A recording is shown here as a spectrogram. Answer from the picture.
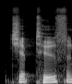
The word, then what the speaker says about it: Toof: He says, I knew of a family in the town I went to college in by the last name Toof, pronounced Toof, T-O-O-F, although pronounced spelled T-O-U-F.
